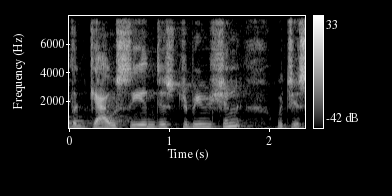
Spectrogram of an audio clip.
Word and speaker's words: Gaussian: sometimes hear called the gaussian distribution which is sometimes pronounced quotient distribution which makes it even more confusing is perhaps the most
